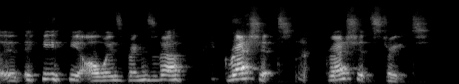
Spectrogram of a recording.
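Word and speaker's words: Gratiot: it grash it straight I feel like it' be grat or something I know and that's what I said the first time was gradot and he's like no that's wrong it's Gret like all right like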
